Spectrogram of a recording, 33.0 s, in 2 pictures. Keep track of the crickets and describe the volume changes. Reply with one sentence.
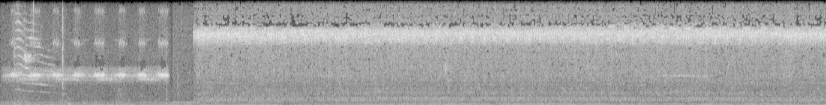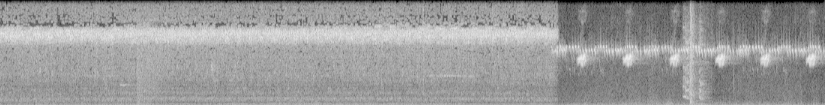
The loudness of the crickets stays about the same.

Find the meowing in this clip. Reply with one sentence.
The meowing can be heard from 0.2 to 1.1 s, from 19.1 to 19.9 s and from 30.1 to 30.8 s.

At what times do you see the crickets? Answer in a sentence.
You can hear the crickets from 0.0 to 32.9 s.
